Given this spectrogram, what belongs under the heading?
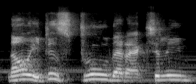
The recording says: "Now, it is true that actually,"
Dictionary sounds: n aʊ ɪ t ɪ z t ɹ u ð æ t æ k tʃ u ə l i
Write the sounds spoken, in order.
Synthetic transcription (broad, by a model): n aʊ ɪ t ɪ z t ɹ u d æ t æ k tʃ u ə l i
